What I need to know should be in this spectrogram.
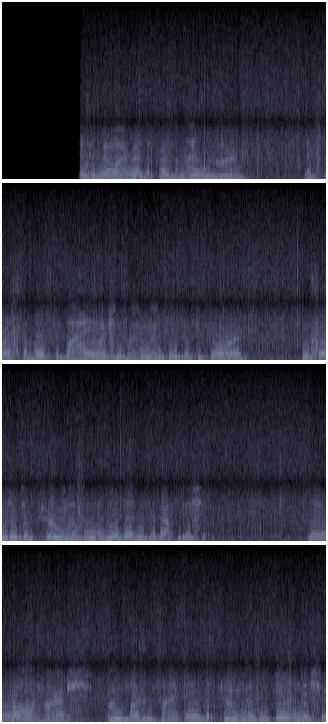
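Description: A middle-aged man speaks deliberately into a microphone.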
